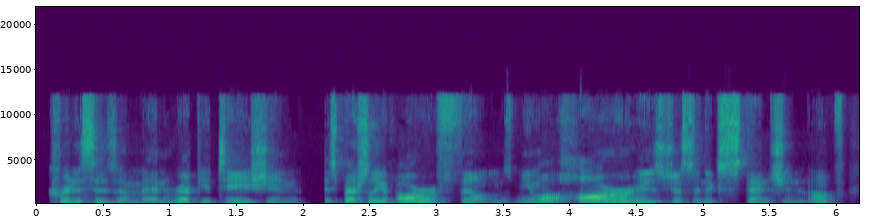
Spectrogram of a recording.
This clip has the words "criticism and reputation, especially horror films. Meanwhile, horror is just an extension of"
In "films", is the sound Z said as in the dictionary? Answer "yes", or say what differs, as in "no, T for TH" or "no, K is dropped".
yes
